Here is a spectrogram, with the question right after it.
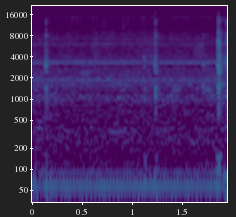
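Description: Light, sparse keystrokes on a computer keyboard while typing code, a few soft clicks spaced out over a low steady hum, quiet and close.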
